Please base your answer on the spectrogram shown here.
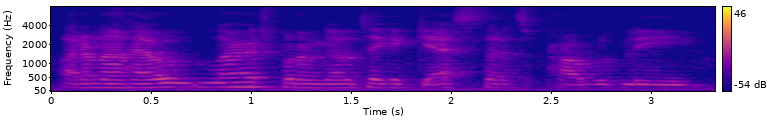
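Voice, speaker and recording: A man co-hosting a casual gaming podcast, telling rambling, animated stories full of "like"s. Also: mid-range voice, a little fast. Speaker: podcast co-host. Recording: roomy with faint hiss.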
